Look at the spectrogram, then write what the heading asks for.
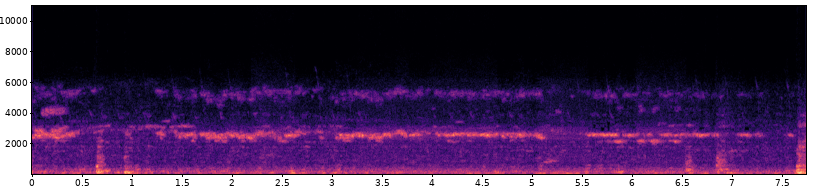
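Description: Moving express passenger train: a steady rumble of wheels on rail with a high whine, and the wheels knocking over rail joints in pairs, about a second in and again near the end.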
